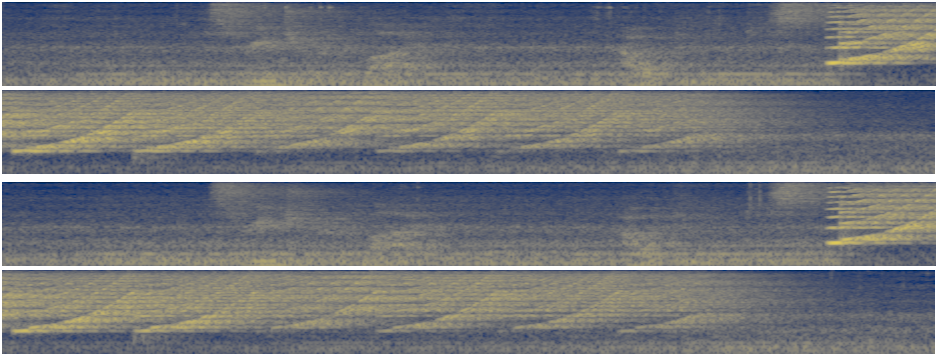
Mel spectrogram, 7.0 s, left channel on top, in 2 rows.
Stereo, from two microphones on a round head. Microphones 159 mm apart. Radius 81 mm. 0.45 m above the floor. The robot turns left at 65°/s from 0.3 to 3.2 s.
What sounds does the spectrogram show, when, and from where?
0.7 s a man speaking: 125° left, 1.4 m; by 3.0 s 25° right, 1.4 m
3.1 s an alarm: 20° left (ahead or behind), 1.6 m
